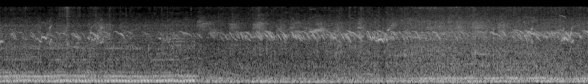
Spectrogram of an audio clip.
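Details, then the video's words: Chicken chicks chirping in a thick, high-pitched chorus, while a low droning tone plays for the first two seconds and then fades. "chicks chirping sounds"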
